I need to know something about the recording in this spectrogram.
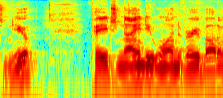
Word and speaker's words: GNU: new parameters that is GNU again pronounced a new page 91 the very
